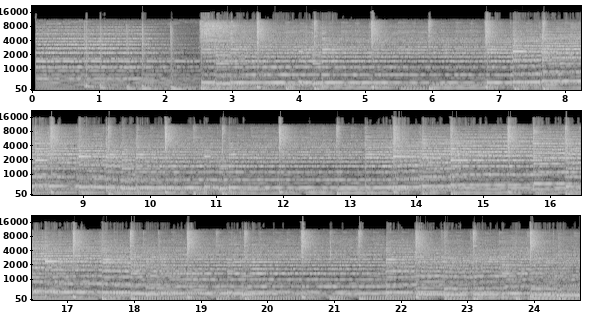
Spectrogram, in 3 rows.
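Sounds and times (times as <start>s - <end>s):
romantic music: 0.1s - 24.6s.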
